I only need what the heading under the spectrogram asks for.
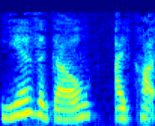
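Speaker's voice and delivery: ordinary delivery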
